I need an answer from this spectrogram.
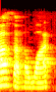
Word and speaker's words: ศตวรรษ: ค่ะ คำ ว่า จักรวัติ ค่ะ ศตวรรษ อ่าน ว่า ศตวรรษ ศตวรรษ ประกอบ อา สอ สา ลา ตะ วอ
